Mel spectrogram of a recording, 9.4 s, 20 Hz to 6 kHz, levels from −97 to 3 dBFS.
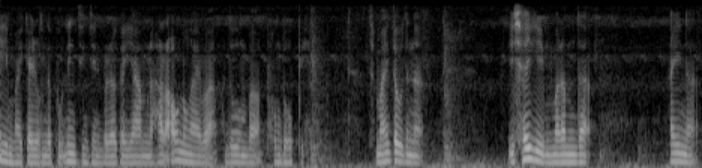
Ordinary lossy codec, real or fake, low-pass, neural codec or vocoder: none; real; 5.4 kHz; none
